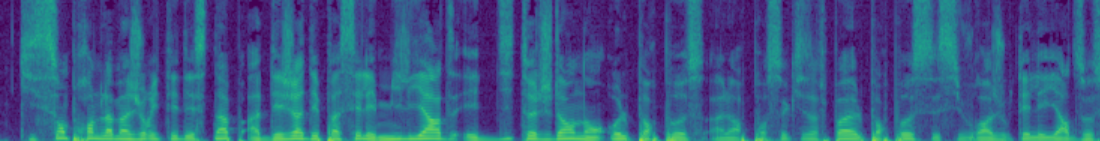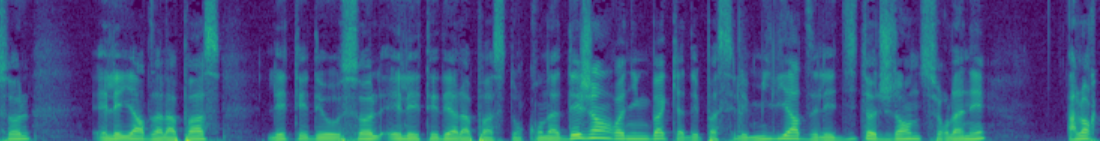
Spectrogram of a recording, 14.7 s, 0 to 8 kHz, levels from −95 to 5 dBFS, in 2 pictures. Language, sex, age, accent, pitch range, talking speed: French, male, 20-39, French, 130-165 Hz, 280 wpm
